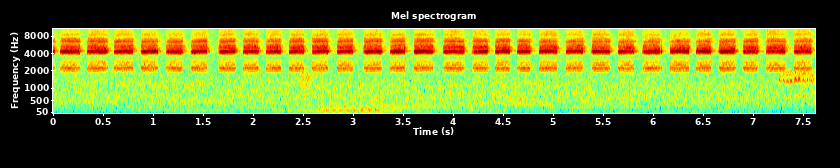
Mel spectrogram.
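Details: Rhythmic cicada chorus in Larnaca's municipal park: bright, scratchy buzzing pulses repeated around four times per second without a break, over a soft low rumble of background noise.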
